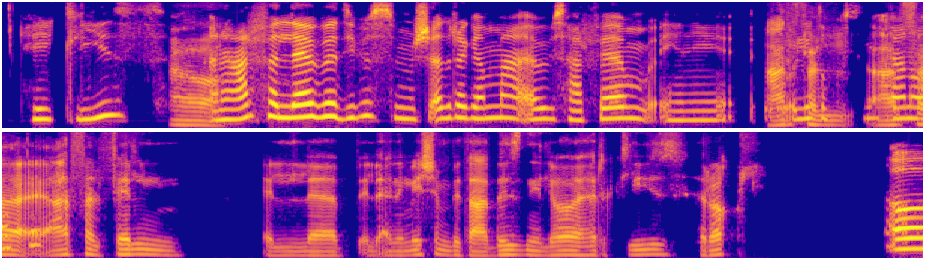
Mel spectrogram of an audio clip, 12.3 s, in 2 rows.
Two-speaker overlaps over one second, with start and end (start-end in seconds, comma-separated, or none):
5.1-6.4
